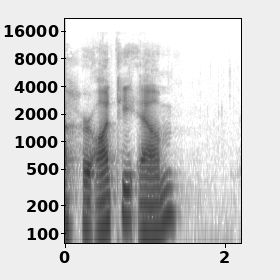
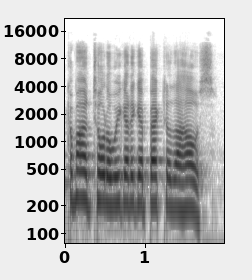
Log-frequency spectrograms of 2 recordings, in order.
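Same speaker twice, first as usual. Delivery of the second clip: put-on urgent girl; 9 semitones higher, faster than usual. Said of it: "And she's like".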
